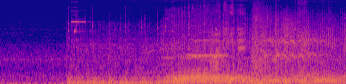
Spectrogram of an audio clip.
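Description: A motorbike engine revs and hums.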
